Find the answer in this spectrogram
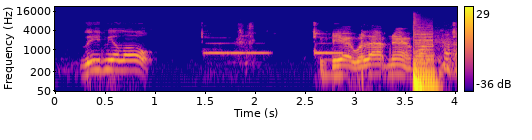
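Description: A short voice, then a steady electronic chime tone held for under a second with a brief repeat, then more voice. Near the end, loud music with a heavy beat comes in.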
